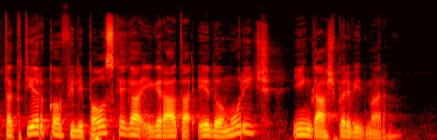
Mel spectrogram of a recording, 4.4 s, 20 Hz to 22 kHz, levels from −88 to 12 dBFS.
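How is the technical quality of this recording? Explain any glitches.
No audible glitches or faults.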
